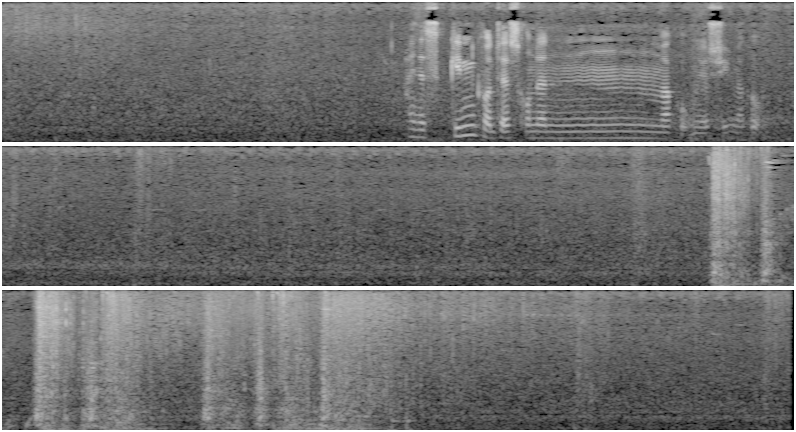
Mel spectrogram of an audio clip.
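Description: Footsteps crunch on snow at a quick run.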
